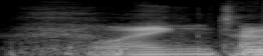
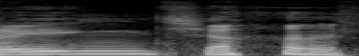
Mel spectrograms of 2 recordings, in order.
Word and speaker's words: Wing Chun: Shut the up with the Wang Chong, Say it right. Wang Chong. Wing Chun.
